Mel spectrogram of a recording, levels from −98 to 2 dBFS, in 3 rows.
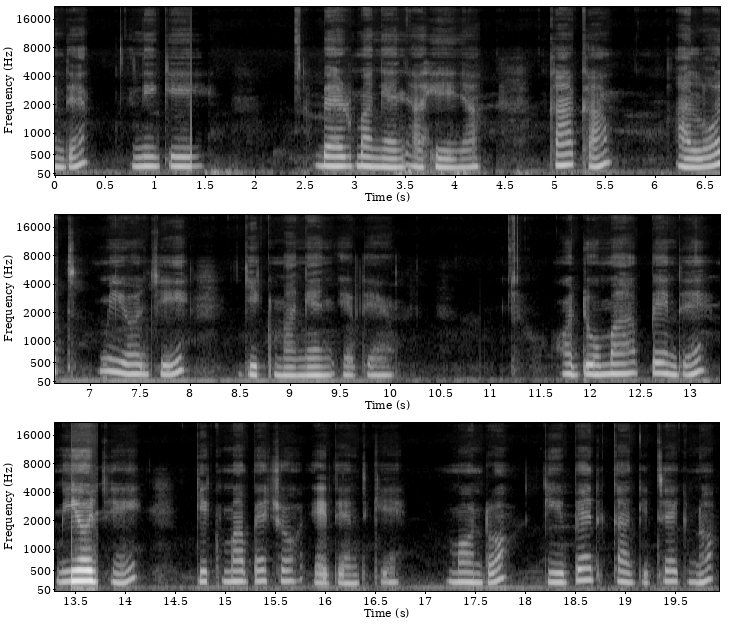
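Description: A speech clip with two sudden gain jumps. At 1.36 s the level drops by about 13 dB, holding low until 1.54 s, and at 13.47 s it leaps up by about 16 dB through 13.73 s. Both times the speech and the background noise shift together in one step, with no fade, so the likely cause is a digital gain setting being changed instantly rather than ramped.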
